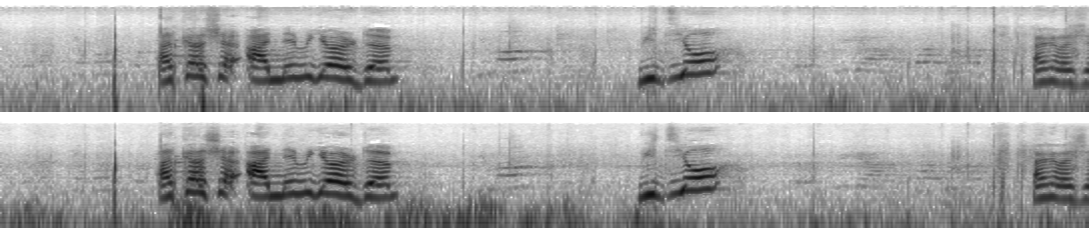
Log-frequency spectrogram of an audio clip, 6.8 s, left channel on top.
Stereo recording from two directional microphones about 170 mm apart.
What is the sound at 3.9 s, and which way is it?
Speech, 5° right (ahead or behind).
